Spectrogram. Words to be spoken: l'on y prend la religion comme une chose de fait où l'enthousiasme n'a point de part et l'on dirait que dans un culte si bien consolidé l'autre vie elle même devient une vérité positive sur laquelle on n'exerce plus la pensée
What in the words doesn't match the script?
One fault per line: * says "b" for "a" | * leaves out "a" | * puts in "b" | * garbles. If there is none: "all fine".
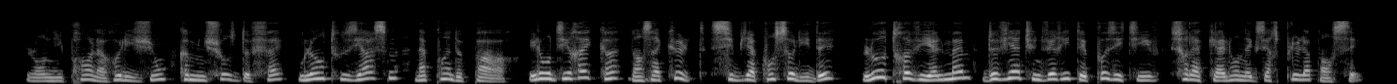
all fine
